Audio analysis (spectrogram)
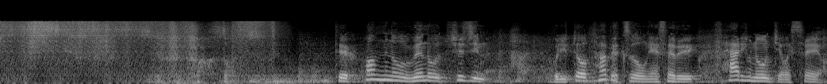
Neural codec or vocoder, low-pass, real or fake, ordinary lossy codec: codec, 16 kHz, 0.5 kbps, X-Codec, HuBERT features, trained on LibriSpeech; none; fake; none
